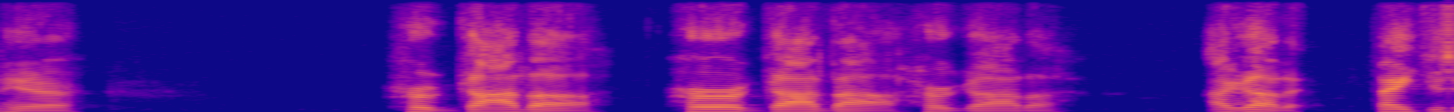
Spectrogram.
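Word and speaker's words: Hurghada: B, fixing my pronunciation here. Hergada.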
